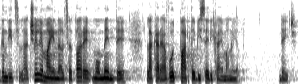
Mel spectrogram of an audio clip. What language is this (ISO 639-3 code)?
ron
